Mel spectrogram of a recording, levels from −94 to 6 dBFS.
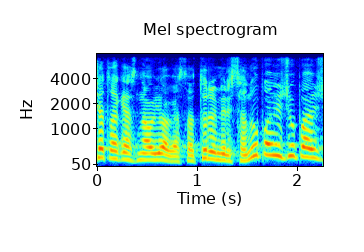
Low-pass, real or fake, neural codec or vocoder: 7.2 kHz; real; none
